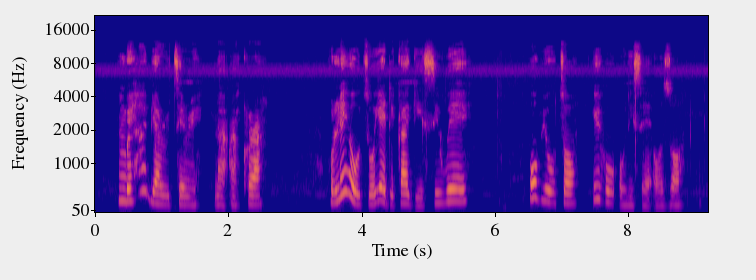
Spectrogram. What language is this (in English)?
Igbo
